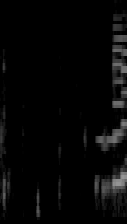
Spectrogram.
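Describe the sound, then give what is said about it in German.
A mobile phone ringtone signalling an incoming call starts up near the end, a bright, tonal electronic melody that grows loud after a few faint, scattered sounds. “Ja, ich, oh, mein Telefon klingelt.”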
